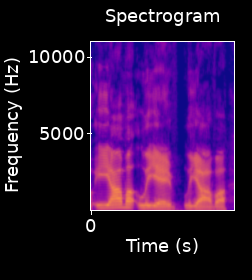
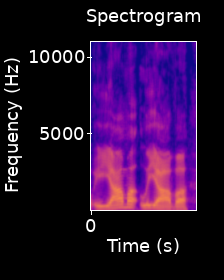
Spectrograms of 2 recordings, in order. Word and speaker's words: Iamaleava: quarterback from California Nico iyama liaba pronounce that name and practice it because you're going to be hearing it and saying it a lot Nico iyama liaba the five-star quarterback the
